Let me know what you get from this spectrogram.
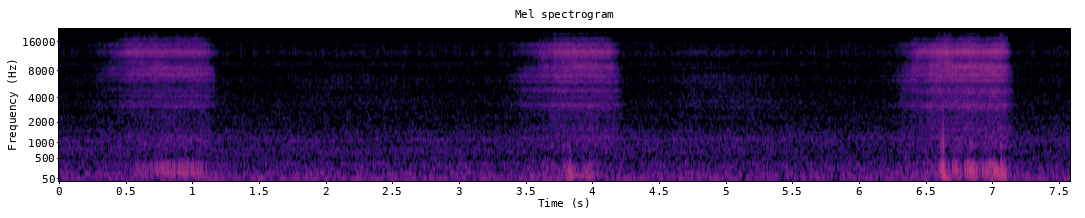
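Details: Beagle named Shiloh snoring in deep sleep: three breathy, rasping snores at roughly three-second intervals, each a broad hiss over a low rumbling grunt, the last one loudest and slightly rattling.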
